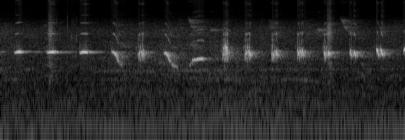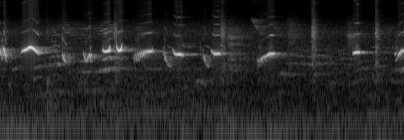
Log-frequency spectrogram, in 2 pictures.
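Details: Original song of a greater green leafbird, free of mimicked fill-ins: a loud, fast series of whistled notes, some flat and some dipping or swooping, roughly three per second, building into a busier warbling stretch.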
